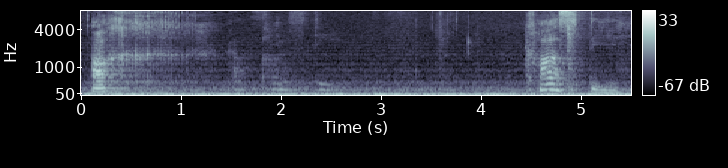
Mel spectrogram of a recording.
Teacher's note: So the T changes to a D. Then we have a low tone I because the tone before it is high.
